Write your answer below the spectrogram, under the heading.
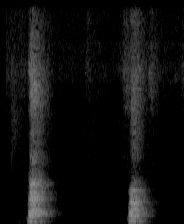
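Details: Jack Russell Terrier puppies, four weeks old, kept with a seven-month-old Scottish Deerhound; two short, sharp barks about one and a half seconds apart in a quiet indoor room.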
